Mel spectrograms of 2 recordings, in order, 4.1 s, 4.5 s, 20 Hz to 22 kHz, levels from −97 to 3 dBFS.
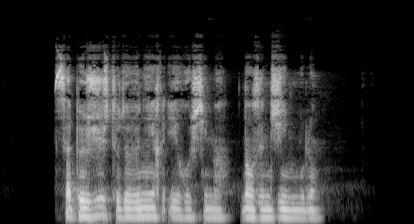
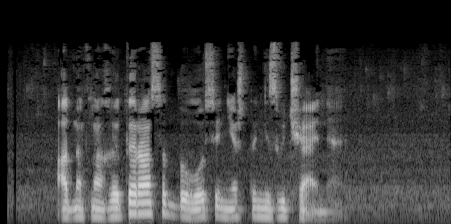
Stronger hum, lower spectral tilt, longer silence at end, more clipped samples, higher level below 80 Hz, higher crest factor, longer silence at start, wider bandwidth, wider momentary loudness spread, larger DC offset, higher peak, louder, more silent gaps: neither; second, -3 dB/octave vs -4.5 dB/octave; second, 0.95 s vs 1.1 s; neither; first, -54 dBFS vs -62 dBFS; about the same, 20 dB vs 22 dB; about the same, 0.55 s vs 0.6 s; about the same, 11 kHz vs 11.5 kHz; second, 10 LU vs 13 LU; neither; about the same, 0 dBFS vs -2 dBFS; first, -16 LUFS vs -22 LUFS; neither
